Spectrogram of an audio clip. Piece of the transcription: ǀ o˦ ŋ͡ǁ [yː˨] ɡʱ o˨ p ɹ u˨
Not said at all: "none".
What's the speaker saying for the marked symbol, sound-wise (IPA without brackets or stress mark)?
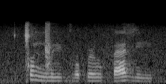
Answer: yː˨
